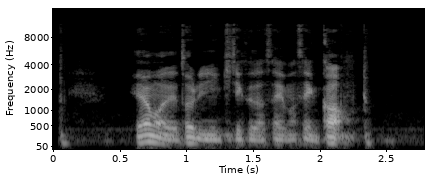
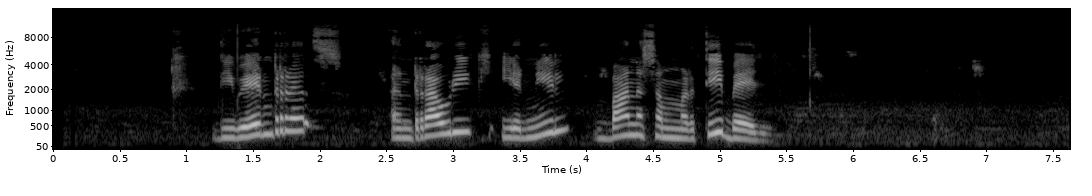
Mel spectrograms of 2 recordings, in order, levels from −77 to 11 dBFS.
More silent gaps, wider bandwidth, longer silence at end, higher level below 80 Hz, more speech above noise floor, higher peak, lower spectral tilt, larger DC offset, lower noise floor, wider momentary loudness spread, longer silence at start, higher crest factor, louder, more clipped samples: neither; about the same, 11.5 kHz vs 11 kHz; second, 0.4 s vs 0.7 s; first, -62 dBFS vs -76 dBFS; second, 29 dB vs 40 dB; about the same, -4 dBFS vs -6 dBFS; first, -6 dB/octave vs -4.5 dB/octave; neither; second, -54 dBFS vs -63 dBFS; second, 7 LU vs 15 LU; second, 0.05 s vs 0.9 s; about the same, 24 dB vs 20 dB; about the same, -25 LUFS vs -23 LUFS; neither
